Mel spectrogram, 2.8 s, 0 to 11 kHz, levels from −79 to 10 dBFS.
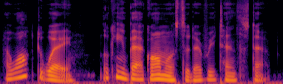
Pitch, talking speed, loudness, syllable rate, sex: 125 Hz, 210 wpm, -20 LUFS, 6.7 syllables/s, male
